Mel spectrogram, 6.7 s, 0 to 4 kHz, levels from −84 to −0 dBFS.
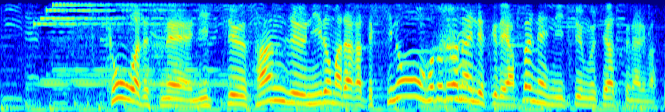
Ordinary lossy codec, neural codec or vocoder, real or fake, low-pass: none; none; real; 3.6 kHz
